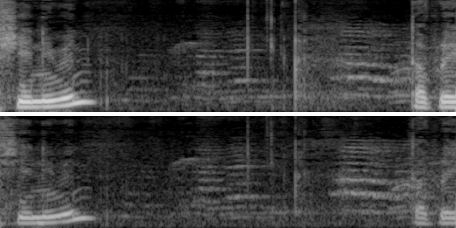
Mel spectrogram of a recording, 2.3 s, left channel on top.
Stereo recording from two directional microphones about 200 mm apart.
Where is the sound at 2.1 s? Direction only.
40° left (ahead or behind).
